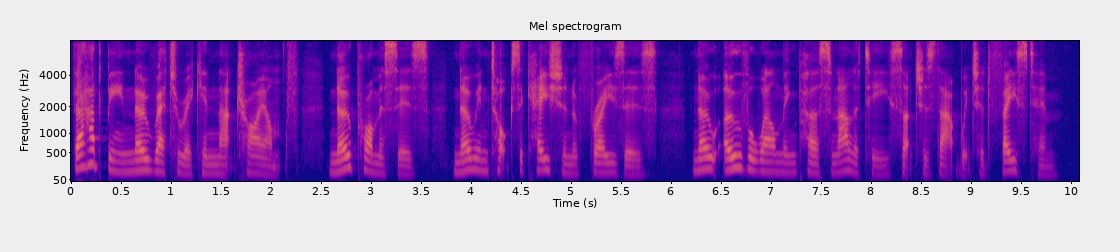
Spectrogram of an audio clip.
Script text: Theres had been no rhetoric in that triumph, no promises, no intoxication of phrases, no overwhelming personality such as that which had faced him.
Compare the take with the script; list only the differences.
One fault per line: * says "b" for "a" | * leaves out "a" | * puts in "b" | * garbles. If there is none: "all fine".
* says "There" for "Theres"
